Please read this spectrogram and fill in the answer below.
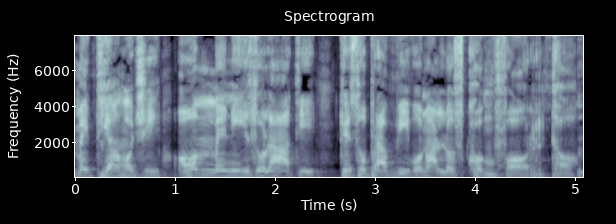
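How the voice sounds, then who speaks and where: The speaker talks at a fairly slow pace with a low-to-middle pitch. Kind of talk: absurdist radio comedy. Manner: exclamatory, theatrical, bossy.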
